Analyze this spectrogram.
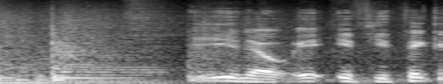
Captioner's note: laughs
